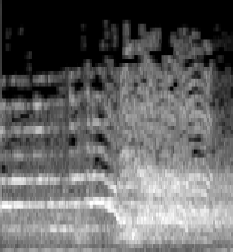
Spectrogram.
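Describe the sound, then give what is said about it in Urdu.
A crowd at a speech gathering shouts a slogan in unison. It is a loud, sustained roar of many voices that swells about halfway through and stays dense to the end. “یہ میری اس بات پہ نعرہ ہے کہ نعرہ مت لگاؤ”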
